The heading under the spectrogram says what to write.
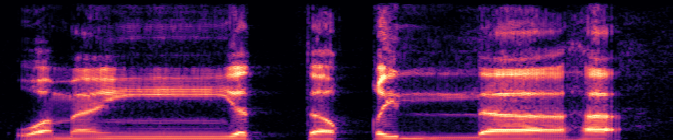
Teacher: یہاں ادغام مع الغنہ ہے، قاف کو موٹا ادا کریں گے، لفظ اللہ کو باریک پڑھیں گے، اس سے پہلے حرف پر زیر ہے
